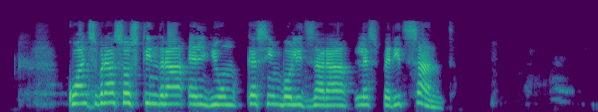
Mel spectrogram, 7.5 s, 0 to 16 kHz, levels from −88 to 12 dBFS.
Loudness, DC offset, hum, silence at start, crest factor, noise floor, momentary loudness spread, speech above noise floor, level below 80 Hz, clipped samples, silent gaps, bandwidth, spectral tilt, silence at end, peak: -15 LUFS; under 0.1%; none; 0.45 s; 16 dB; -62 dBFS; 6 LU; 47 dB; -62 dBFS; under 0.1%; none; 8 kHz; -3.5 dB/octave; 1.95 s; -2 dBFS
